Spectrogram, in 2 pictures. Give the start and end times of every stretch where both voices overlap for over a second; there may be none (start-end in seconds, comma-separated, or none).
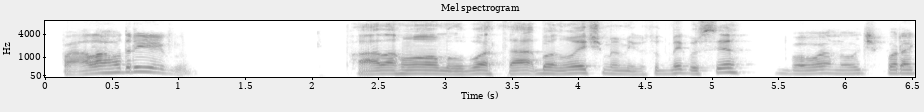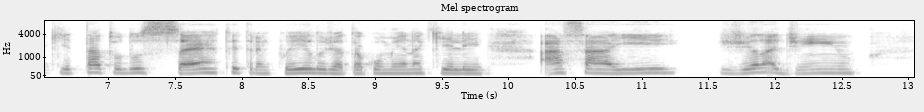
none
